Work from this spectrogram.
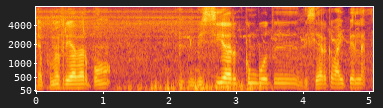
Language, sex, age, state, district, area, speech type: Tamil, male, 18-30, Tamil Nadu, Perambalur, rural, spontaneous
